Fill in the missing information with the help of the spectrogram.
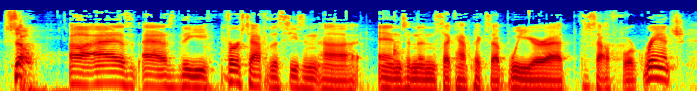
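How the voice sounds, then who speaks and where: A hoarse man hosting a casual TV recap chat, joking with his co-hosts. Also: low-pitched, expressive. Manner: joking, quick asides. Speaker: host.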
